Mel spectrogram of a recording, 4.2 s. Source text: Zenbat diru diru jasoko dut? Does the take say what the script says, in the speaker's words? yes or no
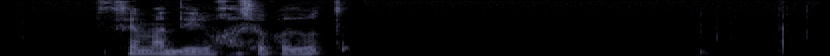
no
